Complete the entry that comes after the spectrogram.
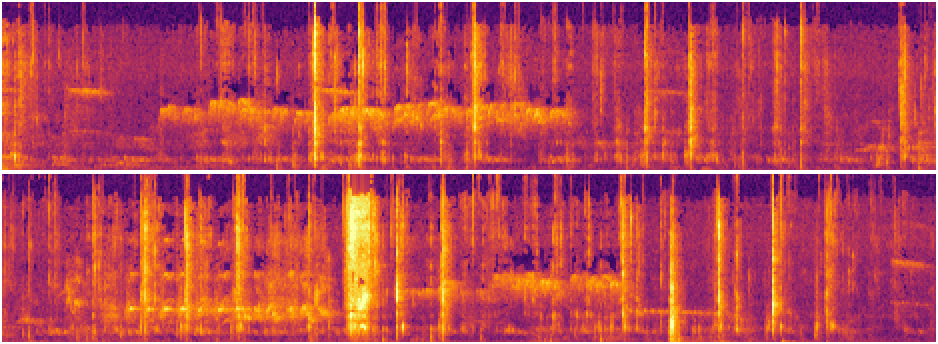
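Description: A person chewing and biting fried suji (semolina) puri close to the microphone: irregular crisp crunches and mouth clicks, with a few louder crunches.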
